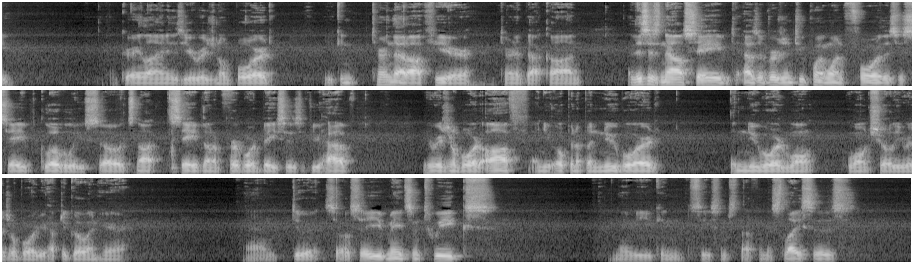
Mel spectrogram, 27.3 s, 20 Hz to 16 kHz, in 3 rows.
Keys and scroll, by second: 0.4 Down.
